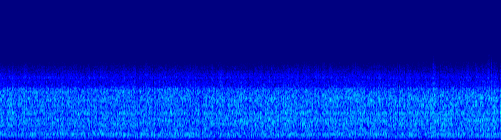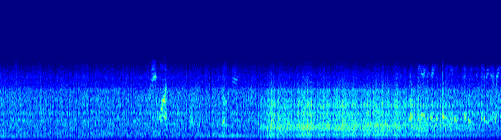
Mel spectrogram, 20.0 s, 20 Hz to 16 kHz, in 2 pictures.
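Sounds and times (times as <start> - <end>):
aircraft engine and airflow rushing: 0.0 - 20.0.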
